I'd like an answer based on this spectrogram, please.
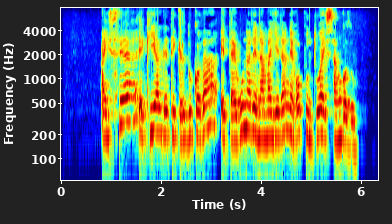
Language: Basque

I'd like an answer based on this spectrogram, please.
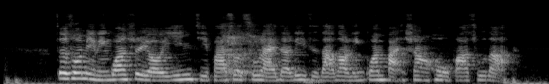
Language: Chinese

